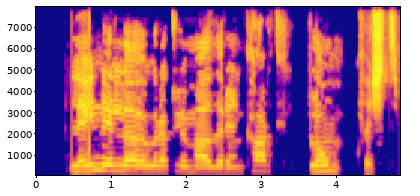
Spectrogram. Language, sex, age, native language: Icelandic, female, 18-19, Icelandic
